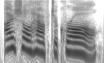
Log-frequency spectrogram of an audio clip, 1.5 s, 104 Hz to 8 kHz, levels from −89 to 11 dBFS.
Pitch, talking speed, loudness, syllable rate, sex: 225 Hz, 200 wpm, -14 LUFS, 3.9 syllables/s, female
